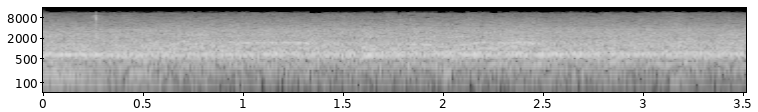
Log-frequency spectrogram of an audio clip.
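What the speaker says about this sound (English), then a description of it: "Up, and so is the noise. The crowd electric, trying to help Tech on this third down." Steady stadium crowd roar from a College Football 25 game during a third down, a dense continuous wall of fans with faint cheering swells running throughout.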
